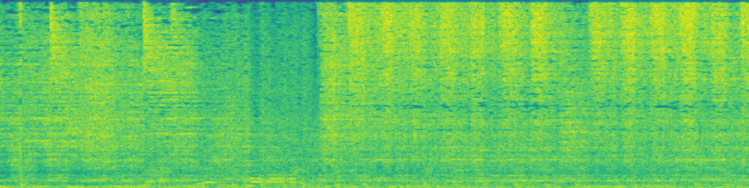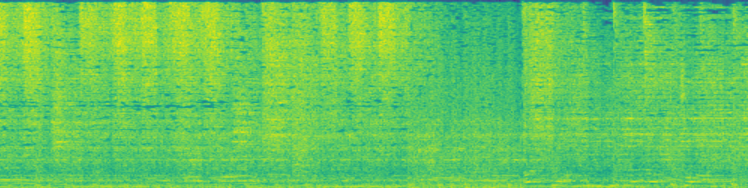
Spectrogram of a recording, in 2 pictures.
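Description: A hardcore punk band playing live with distorted electric guitars, bass and drums in a loud instrumental stretch without vocals, recorded close on a phone's microphone.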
